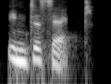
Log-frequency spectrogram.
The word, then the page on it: intersect: Indian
